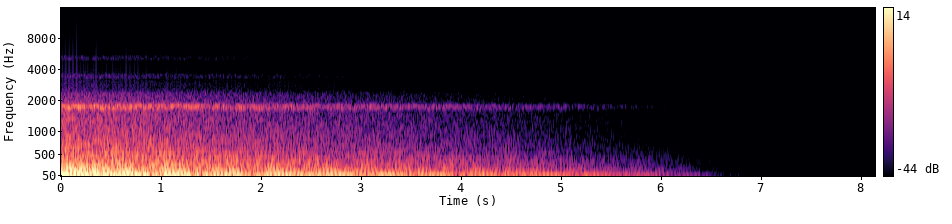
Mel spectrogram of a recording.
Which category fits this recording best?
Sound effects > Electronic / Design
